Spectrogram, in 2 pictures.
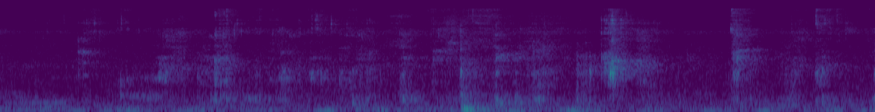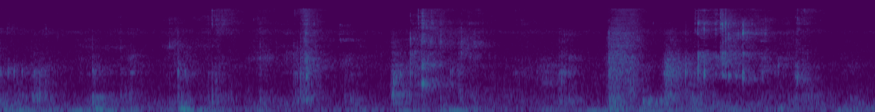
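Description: Chewing and mouth sounds of a person eating plain roti with fish curry by hand, with soft irregular clicks and smacks.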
